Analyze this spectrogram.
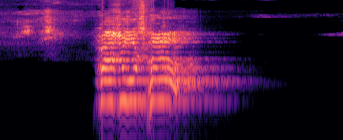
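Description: A young man shouts in distress.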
